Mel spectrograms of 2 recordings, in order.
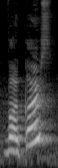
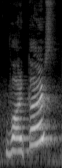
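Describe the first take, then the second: No difference in how they are said.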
